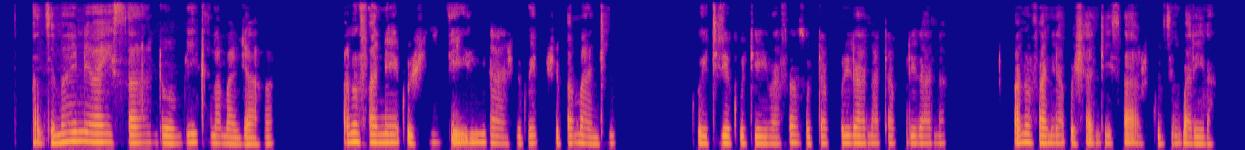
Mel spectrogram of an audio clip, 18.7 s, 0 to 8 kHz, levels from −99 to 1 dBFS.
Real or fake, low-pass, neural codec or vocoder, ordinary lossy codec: real; 7.2 kHz; none; Opus, 64 kbps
